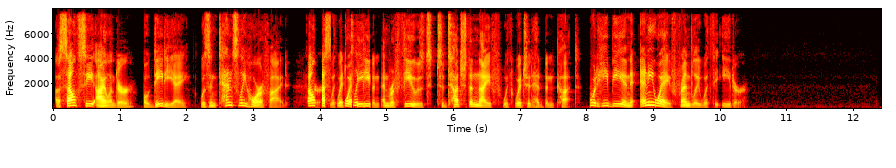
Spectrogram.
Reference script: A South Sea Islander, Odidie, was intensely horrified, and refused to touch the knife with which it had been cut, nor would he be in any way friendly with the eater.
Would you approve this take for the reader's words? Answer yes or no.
no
